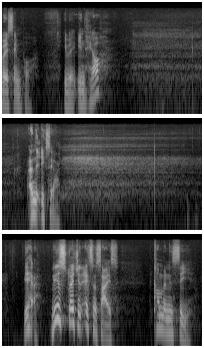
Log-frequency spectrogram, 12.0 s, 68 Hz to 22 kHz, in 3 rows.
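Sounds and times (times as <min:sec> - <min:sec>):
deep breath exhaling: 0:02.5 - 0:04.4, 0:05.2 - 0:08.2.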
